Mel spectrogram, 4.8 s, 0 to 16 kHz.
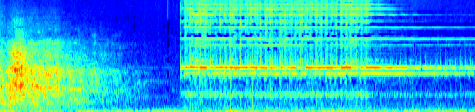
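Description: A telephone bell on the line to the number Caribbean 1, Mr. Hughes's phone in the West Indies, starts ringing loudly about halfway through, one sustained metallic ring that then fades and hangs in the air. Soft crowd noise comes before it.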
